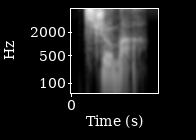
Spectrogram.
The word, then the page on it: struma: Indian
